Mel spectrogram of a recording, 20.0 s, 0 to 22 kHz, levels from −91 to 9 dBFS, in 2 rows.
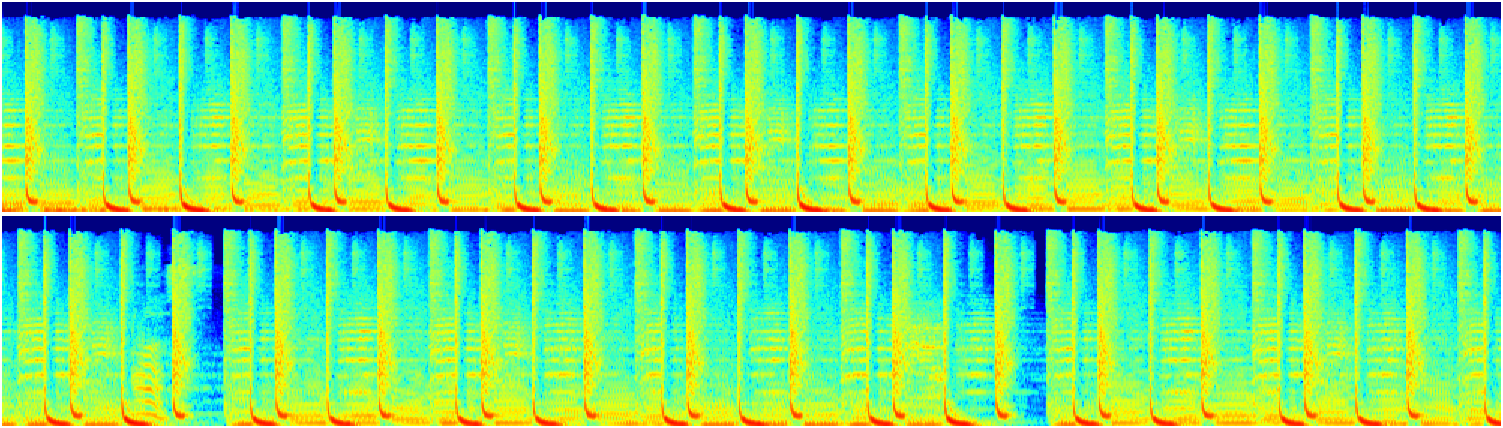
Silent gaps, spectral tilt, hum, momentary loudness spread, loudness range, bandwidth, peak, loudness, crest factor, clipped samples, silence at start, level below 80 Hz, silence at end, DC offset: none; -4 dB/octave; none; 4 LU; 1 LU; 17.5 kHz; 0 dBFS; -11 LUFS; 10 dB; under 0.1%; 0 s; -14 dBFS; 0 s; under 0.1%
